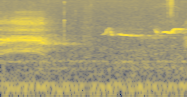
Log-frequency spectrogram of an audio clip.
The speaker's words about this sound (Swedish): Eh, och det är ju klart att man, att man hör det här lite relativt sällan eftersom eh, det är bara under den här tiden som man hör de här flygfärdiga ungarna skrika efter mat.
